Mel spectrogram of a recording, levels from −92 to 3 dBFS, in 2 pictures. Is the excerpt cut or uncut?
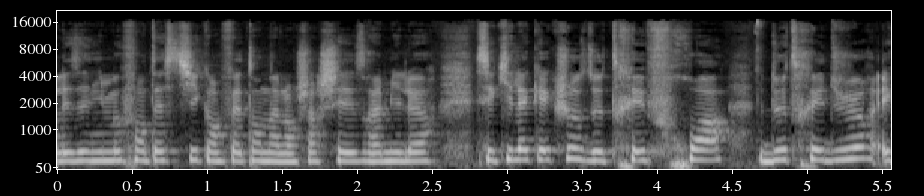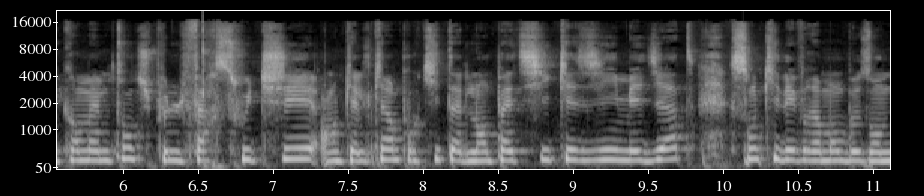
uncut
